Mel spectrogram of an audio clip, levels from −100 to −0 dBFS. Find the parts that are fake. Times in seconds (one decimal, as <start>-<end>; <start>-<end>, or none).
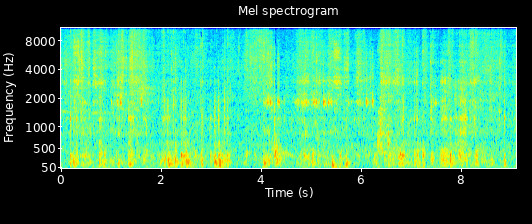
none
